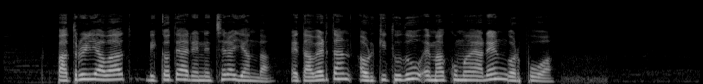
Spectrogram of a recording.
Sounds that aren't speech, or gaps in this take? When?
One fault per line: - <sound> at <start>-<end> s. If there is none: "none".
none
